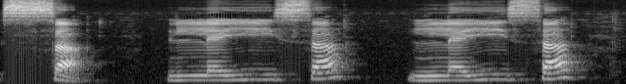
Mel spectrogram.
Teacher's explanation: सीन के ऊपर ज़बर बगैर खींचे पढ़ेंगे। सीन सख्ती और सीटी वाला हरूफ है, सख्ती से अदा करेंगे।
